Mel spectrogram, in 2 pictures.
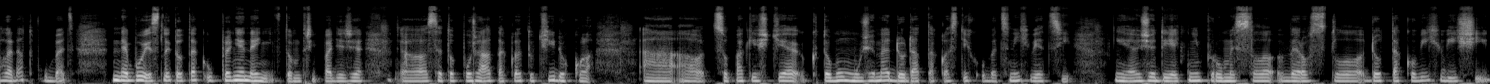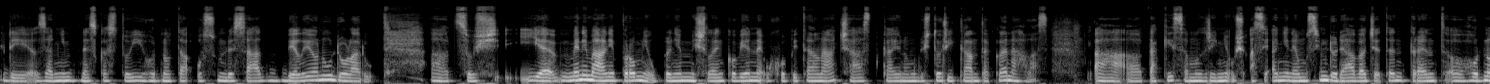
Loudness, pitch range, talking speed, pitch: -21 LUFS, 155-175 Hz, 150 wpm, 165 Hz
